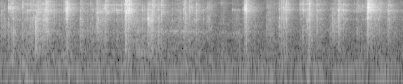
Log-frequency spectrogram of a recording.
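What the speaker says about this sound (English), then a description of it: "David's going to put the tokens back in the bag." Board game tokens dropped back into a bag, giving a string of small light clacks and rattles, close and fairly quiet, with no talk.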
